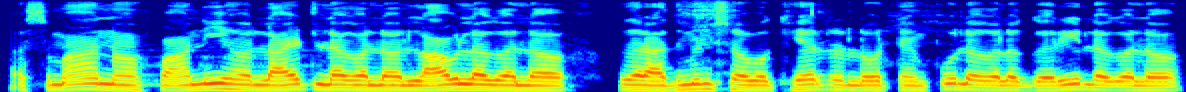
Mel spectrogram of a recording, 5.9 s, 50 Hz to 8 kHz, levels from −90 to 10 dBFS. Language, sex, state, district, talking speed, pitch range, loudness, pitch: Hindi, male, Jharkhand, Sahebganj, 190 wpm, 135-155 Hz, -15 LUFS, 145 Hz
